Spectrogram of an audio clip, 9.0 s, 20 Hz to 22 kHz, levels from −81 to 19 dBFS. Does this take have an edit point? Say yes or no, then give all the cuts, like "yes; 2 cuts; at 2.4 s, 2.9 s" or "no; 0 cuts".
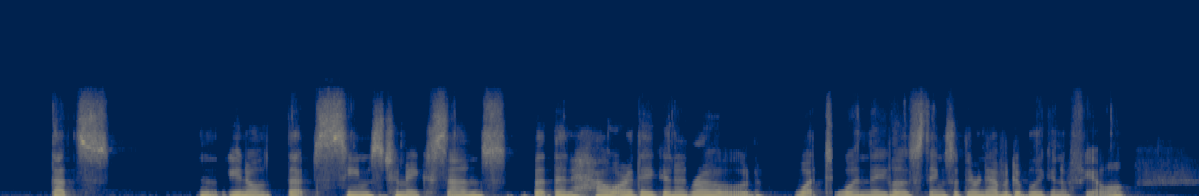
yes; 4 cuts; at 2.0 s, 5.1 s, 6.2 s, 6.7 s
